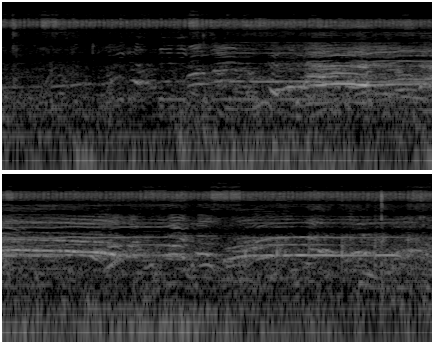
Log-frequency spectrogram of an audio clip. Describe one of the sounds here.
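Young women shout and chant encouragement from across an open field.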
